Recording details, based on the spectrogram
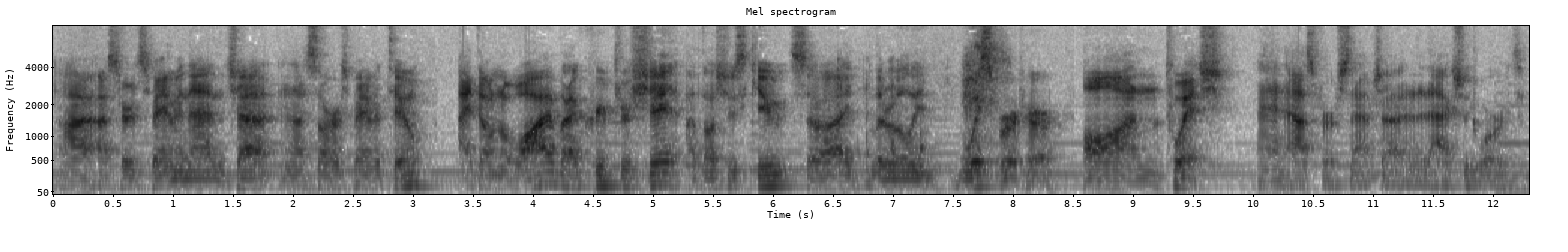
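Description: A man's voice: low-pitched, expressive, moderate pace, creaky, hardly any pauses, pushed and bright. A man in his twenties from New York City with an American accent, chatting casually and bluntly, with some swearing. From New York City, USA. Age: 20s. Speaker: guest, host's boyfriend. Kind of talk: casual chat. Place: small home kitchen, indoors. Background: music with plucked guitar.

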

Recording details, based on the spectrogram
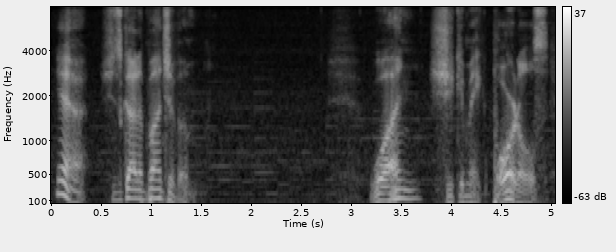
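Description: A man's voice: fairly low pitch, big pitch swings, slow pace, gravelly, fairly bright tone, breathy edge, dry recording, faint music behind, full character voice. A man voicing a sardonic, anxious young slacker in a comic dub, with dry griping and emphatic outbursts. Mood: worried, griping. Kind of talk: animated comic-dub voice acting.

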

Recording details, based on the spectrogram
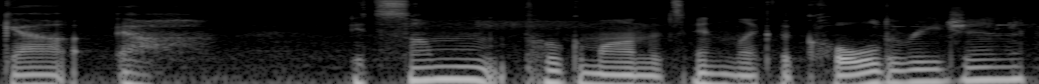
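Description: A man murmuring haltingly to himself in an ASMR style as he rambles while playing a video game. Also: mid-range voice, warm tone, slight background noise. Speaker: audio performer playing a boyfriend gaming.

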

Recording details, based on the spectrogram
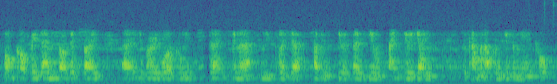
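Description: A man's voice: on the low side, monotone, fast. A man chatting as an amateur radio operator in a friendly, encouraging, effusive way. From United Kingdom. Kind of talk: casual radio contact chat. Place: heard over radio software through computer speakers. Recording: dull, noisy, echoey internet radio link.

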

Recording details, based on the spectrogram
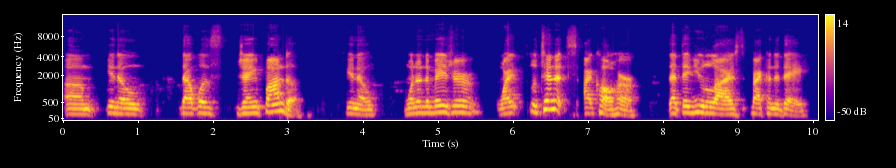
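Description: A woman panelist on a video call, telling things in a halting, conversational, anecdotal way. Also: sits low, lively intonation, bright, forceful tone.

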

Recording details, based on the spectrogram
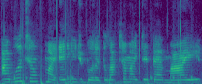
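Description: A woman's voice: a little high, fairly even intonation, a little slow. A young girl from California, co-hosting a gaming channel in casual gameplay chat, rambling and often dropping to a whisper. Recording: loud background noise over game audio.

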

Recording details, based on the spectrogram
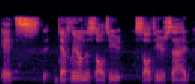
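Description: A man in his thirties talks eagerly to the camera as he tastes dishes at a restaurant table, often restarting his phrases. His voice sits low. The recording is a little muffled, with faint music playing behind him. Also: little pitch movement, brisk, a little mellow. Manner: enthusiastic, restarts phrases while tasting. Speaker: food vlogger. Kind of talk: casual food review to camera. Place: indoor restaurant dining room. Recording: slightly dull sound, faint music behind.

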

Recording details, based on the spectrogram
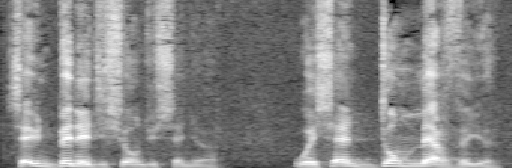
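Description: A man in his thirties prays slowly and fervently, then preaches with insistent repetition. He speaks into a wired earphone mic in a home living room, sounding close and personal. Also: medium pitch, lively intonation, a little mellow. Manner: fervent, slow incantatory praying in tongues. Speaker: prophet. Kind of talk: livestream prayer and sermon. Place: living room with a sofa, indoors.

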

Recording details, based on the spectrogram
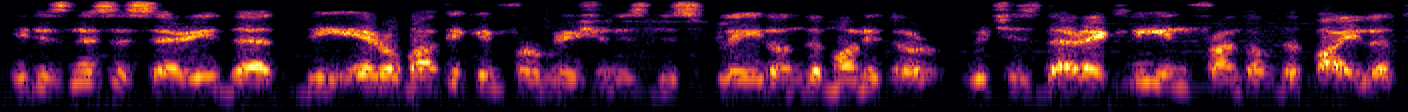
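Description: A middle-aged man, a test pilot from Russia, giving a measured, technical tour of an aircraft cockpit. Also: mid-range voice, fairly even intonation, darkish tone, breathy edge. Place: aircraft cockpit inside a hangar. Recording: slightly dull sound, faint music behind.

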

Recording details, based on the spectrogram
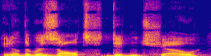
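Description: A man in his fifties, a head baseball coach, answering questions at a postgame press conference in a measured, reflective way with frequent restarts, speaking into a table microphone. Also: lowish voice, steady tone, slightly rough. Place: press conference room, indoors.

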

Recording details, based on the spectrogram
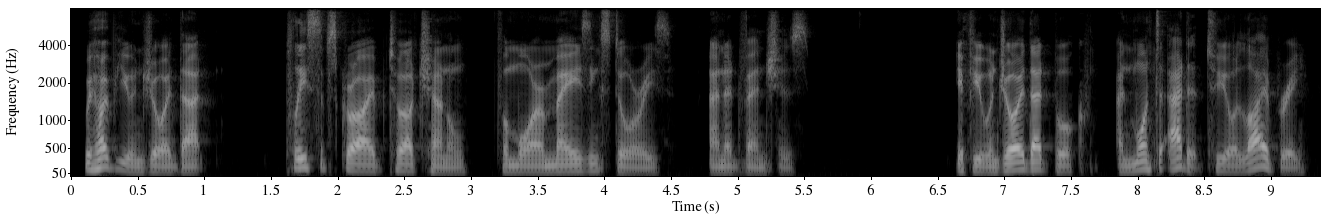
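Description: A man reading a children's book aloud as narrator, in a measured and expressive storytelling manner. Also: fairly low pitch, no echo, highs cut off. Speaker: storybook narrator, channel host. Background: music.

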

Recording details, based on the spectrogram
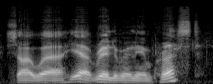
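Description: Man, low voice, casual gardening vlogger filming outdoors on a handheld phone, talks in loose rambling asides. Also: normal speed, a bit bright. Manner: chatty, rambling, many "um"s and asides to viewers. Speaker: allotment vlogger. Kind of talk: casual walk-around vlog. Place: outdoors on an allotment and inside a greenhouse. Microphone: handheld phone camera, filming while walking.

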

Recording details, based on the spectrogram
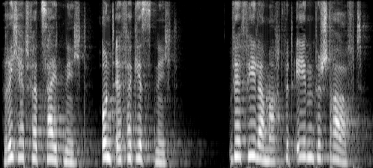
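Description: Audio drama: desperate young female turncoat actress, high voice, earnest and urgent. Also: normal speed, close to an everyday voice. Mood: guarded. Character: Sophie, desperate young woman betrayer seeking escape. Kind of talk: German audio drama acting.

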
